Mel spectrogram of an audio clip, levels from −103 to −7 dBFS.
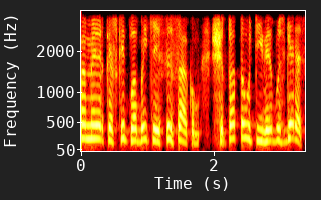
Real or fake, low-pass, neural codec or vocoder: fake; 3.6 kHz; codec, 16 kHz, 4 kbps, FreqCodec, larger model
